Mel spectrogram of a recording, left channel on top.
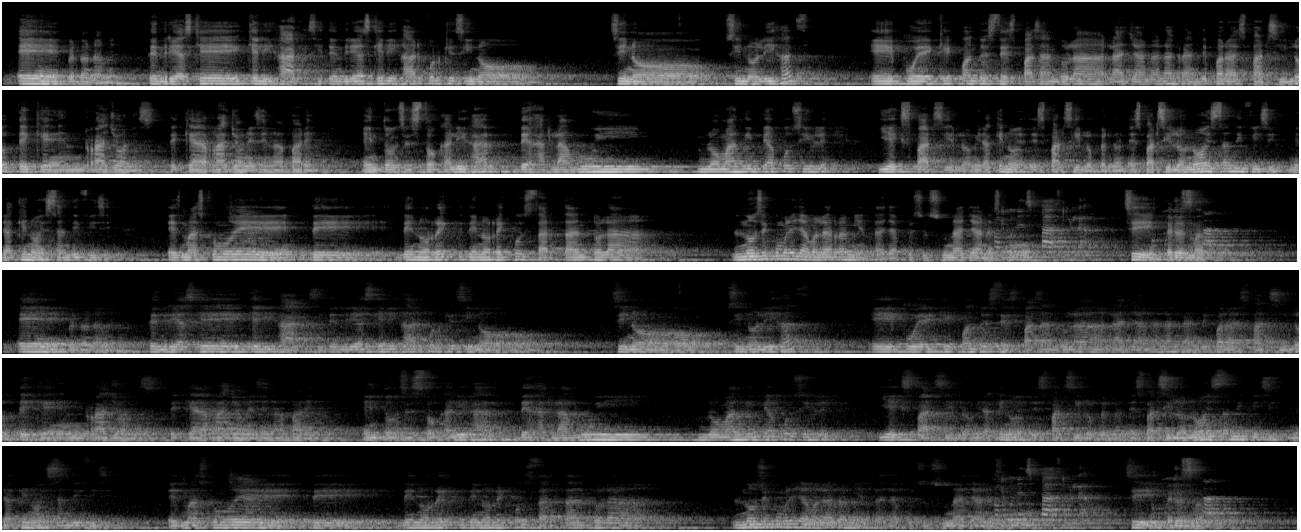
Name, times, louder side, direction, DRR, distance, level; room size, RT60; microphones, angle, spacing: voice 1, 0.1-5.4 6.1-8.0 8.7-16.1 16.6-21.2 21.7-27.1 27.6-32.4 33.2-36.3 37.2-38.0, left 3 dB, 70° left, 8 dB, 0.4 m, -25 dB
voice 2, 28.1-28.6 35.8-36.9 37.4-38.0, equal, 10° left, 1 dB, 1.2 m, -35 dB
9.7 x 3.8 x 6.7 m, 2.3 s
head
